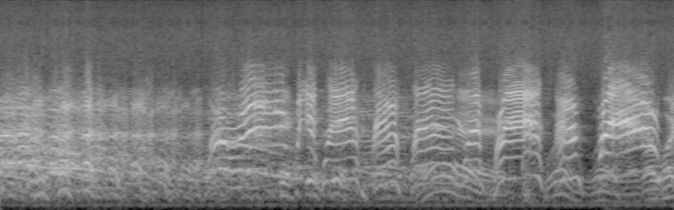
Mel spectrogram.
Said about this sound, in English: Why, a duck that sings. What make you of this miracle, Friar?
